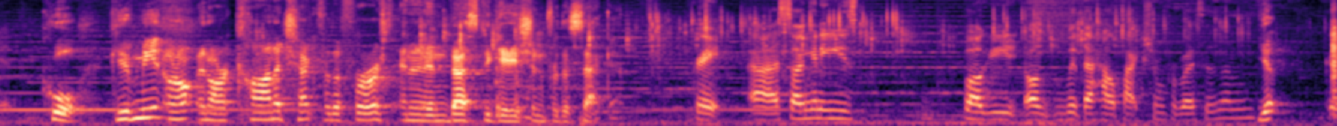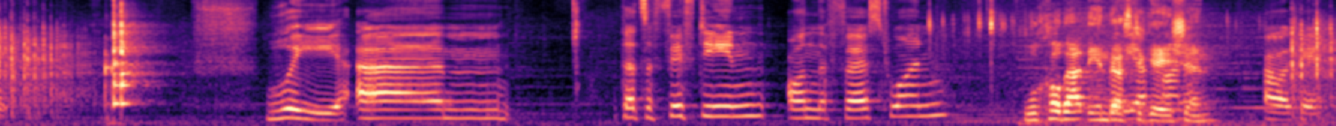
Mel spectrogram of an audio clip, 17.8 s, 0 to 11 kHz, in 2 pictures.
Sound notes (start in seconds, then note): 8.8 dice rolling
